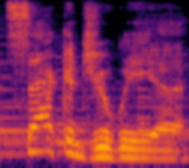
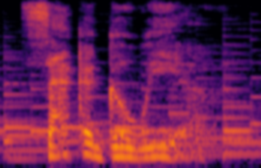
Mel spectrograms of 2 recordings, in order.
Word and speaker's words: Sacagawea: as the Sacagawea dollar is actually pronounced Sacagawea. That's right. Not Sacagawea, Sacagawea. Sacagawea. Sacagawea. Sacagawea. Sacagawea.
